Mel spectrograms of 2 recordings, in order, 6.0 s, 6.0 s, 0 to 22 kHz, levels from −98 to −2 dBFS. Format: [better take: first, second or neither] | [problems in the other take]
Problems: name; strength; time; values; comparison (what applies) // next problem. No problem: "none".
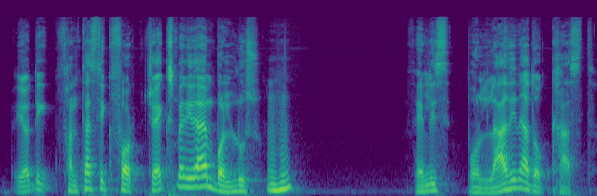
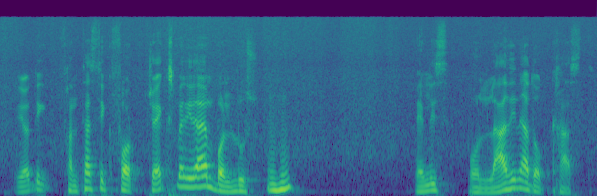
first | hiss; noticeable; throughout; 10 dB below the speech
